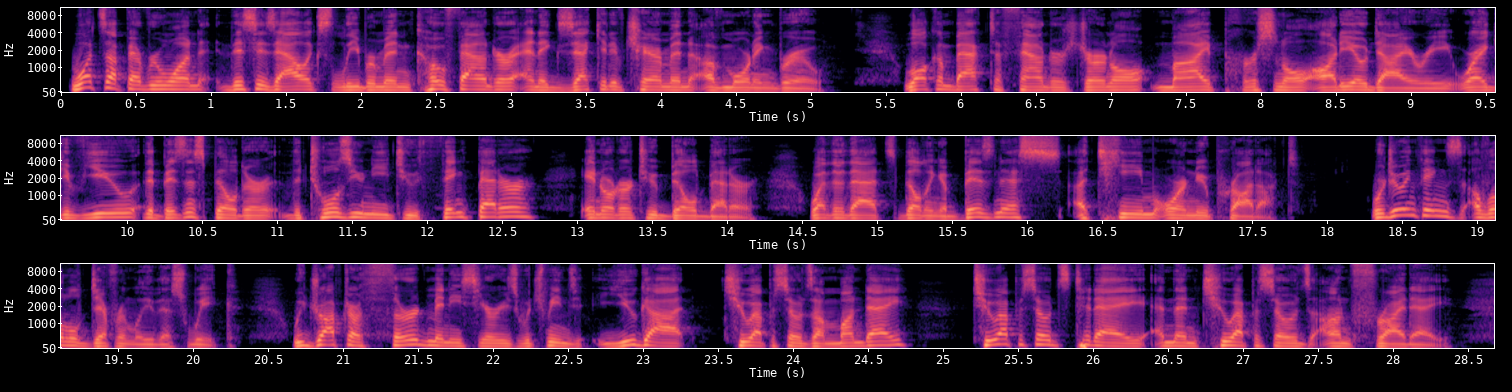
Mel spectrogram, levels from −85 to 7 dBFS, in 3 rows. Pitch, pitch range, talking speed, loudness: 125 Hz, 115-145 Hz, 180 wpm, -20 LUFS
